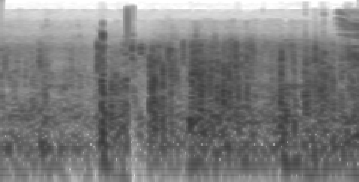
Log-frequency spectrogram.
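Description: Rushing headwind buffeting a microphone on a group road ride, a loud, broad roar with gusty surges and no talk.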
